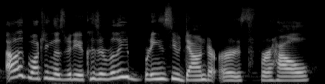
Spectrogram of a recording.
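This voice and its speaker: A teenage girl hosting a student podcast, chatting casually with lots of filler words and lively opinions. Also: a little high, fast, no echo, clean studio sound. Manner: chatty, many filler likes. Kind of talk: casual chat.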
